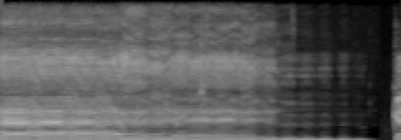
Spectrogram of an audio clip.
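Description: Intro jingle: a wordless sung melody with wide vibrato over a held low note, thinning out and dying away shortly before the end.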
